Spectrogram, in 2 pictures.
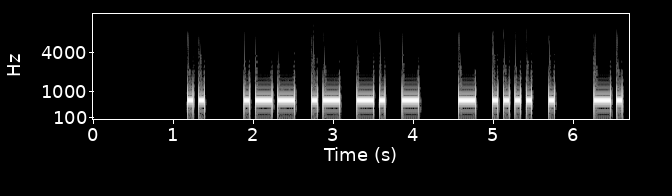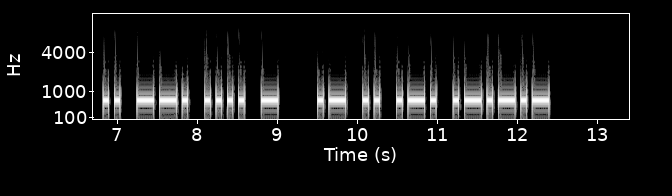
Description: Morse code, heard as a keyed tone, about 17 wpm, 700 Hz. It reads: I WANT THE NIGHT AIR.
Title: Sentences from Top 1000 Words - Review Part 1 - 17wpm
